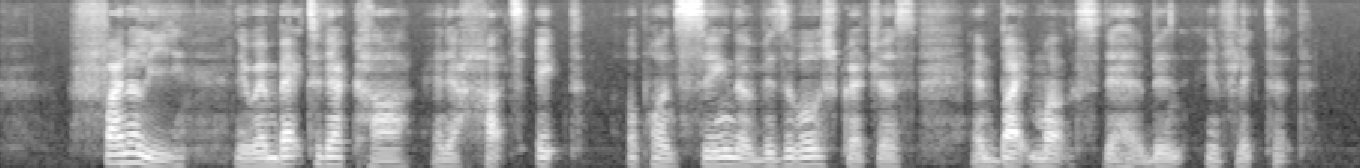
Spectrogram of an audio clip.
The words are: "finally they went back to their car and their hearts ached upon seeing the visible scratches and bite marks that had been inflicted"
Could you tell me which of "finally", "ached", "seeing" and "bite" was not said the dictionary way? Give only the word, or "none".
none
